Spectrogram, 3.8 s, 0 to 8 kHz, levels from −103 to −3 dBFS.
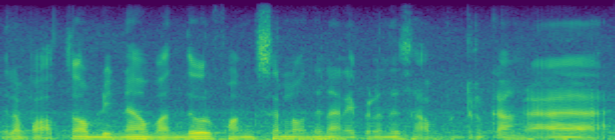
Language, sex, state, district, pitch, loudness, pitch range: Tamil, male, Tamil Nadu, Namakkal, 100 Hz, -19 LUFS, 95-100 Hz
